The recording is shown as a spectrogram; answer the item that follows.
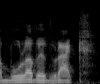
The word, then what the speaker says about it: Bola de Drac: En catalán era La Bola de Drac.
